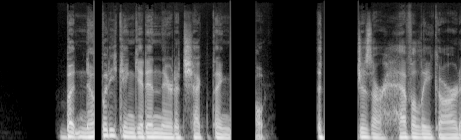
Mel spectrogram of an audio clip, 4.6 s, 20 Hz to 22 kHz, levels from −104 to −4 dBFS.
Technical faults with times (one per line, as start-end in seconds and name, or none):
0.94-1.02 block of digital silence
2.30-2.56 block of digital silence
3.24-3.58 block of digital silence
